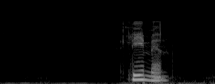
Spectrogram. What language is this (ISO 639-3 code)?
nor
